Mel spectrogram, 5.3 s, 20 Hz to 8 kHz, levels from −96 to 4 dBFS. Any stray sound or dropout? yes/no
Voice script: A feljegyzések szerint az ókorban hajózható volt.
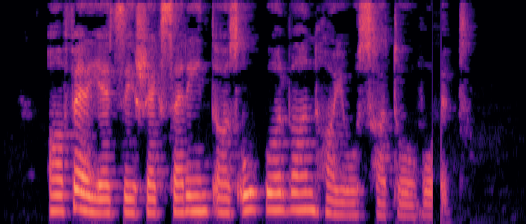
yes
